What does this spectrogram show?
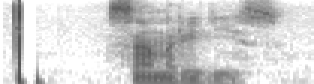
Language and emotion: Russian, neutral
